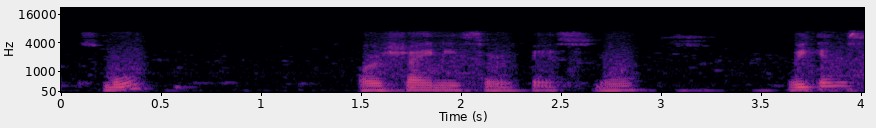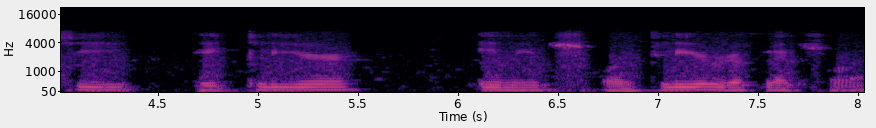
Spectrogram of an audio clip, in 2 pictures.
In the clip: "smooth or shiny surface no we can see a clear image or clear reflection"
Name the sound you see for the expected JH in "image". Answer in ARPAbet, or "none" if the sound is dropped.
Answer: JH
